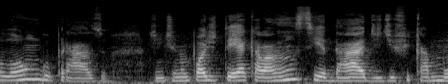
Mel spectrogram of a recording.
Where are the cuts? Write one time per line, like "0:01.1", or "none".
none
